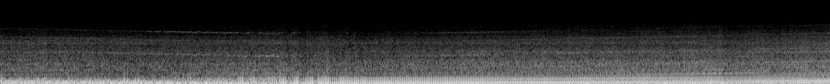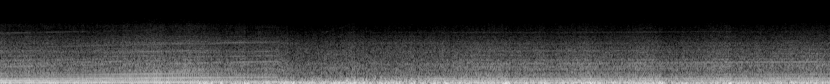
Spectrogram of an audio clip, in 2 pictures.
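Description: Wind buffets loudly as the motorcycle rides along.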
